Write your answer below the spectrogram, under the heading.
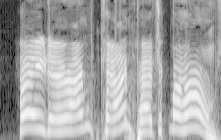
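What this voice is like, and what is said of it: Kermit the Frog-like imitated voice. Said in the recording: “a Patrick Mahomes voice ... which is very Kermit the Frog-esque ... That's actually not bad ... Not terrible”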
